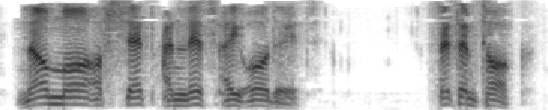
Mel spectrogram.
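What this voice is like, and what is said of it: Heavy German accent. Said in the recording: “spoke in English with a heavy German accent.”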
